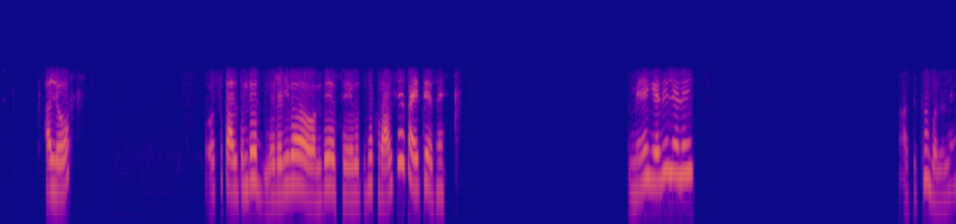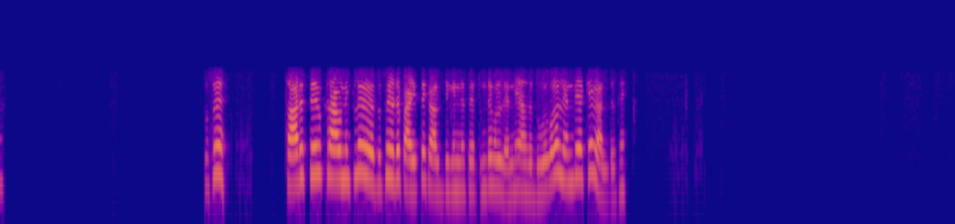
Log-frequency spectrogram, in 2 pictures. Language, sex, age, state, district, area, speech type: Dogri, female, 30-45, Jammu and Kashmir, Reasi, rural, conversation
